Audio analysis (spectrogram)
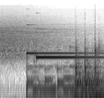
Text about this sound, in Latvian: Lūk, viņas jau klauvē pie durvī.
